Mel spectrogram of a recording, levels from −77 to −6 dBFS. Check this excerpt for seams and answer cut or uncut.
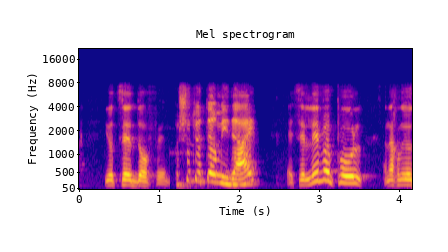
cut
